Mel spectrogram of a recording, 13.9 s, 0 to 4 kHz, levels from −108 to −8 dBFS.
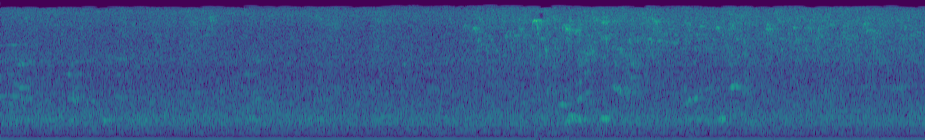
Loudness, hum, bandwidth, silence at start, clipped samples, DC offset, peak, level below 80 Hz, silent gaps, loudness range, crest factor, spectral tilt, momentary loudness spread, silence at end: -55 LUFS; none; 4 kHz; 0 s; under 0.1%; under 0.1%; -36 dBFS; under -90 dBFS; none; 9 LU; 22 dB; 0.5 dB/octave; 10 LU; 0 s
